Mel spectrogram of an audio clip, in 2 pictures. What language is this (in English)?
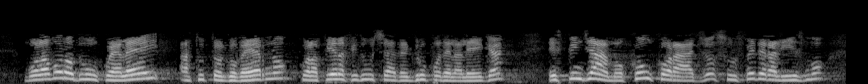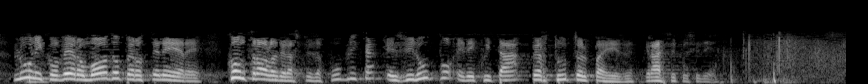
Italian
